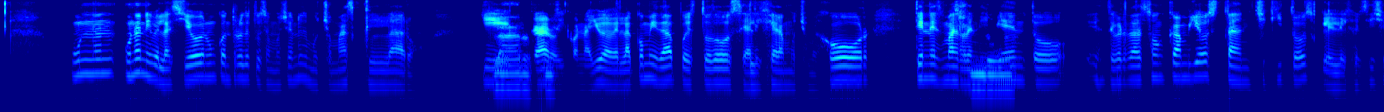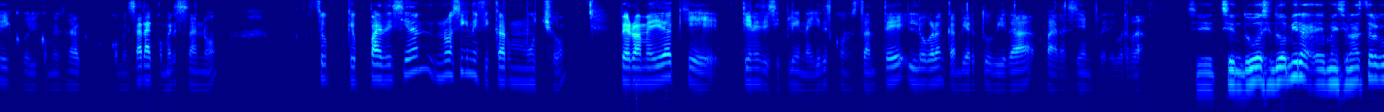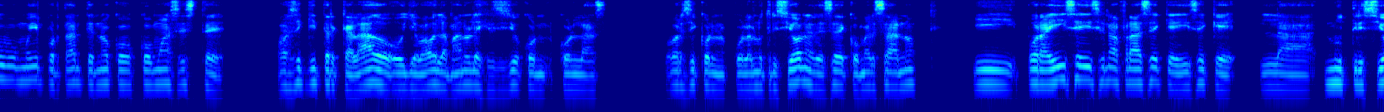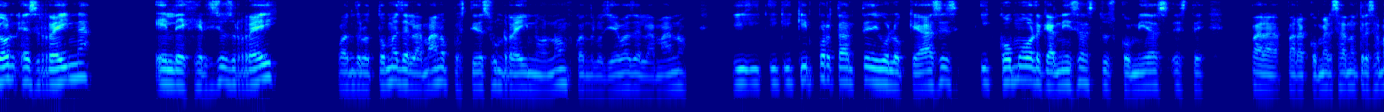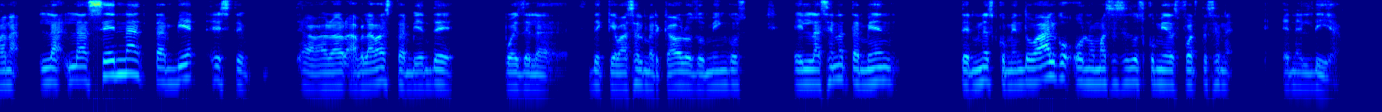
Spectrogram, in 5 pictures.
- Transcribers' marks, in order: none
- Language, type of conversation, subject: Spanish, podcast, ¿Cómo organizas tus comidas para comer sano entre semana?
